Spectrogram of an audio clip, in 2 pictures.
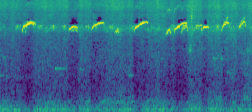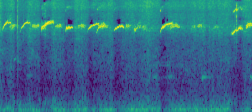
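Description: Small birds chirping: short, high, arched notes repeated about two a second, over a steady low rumble.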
